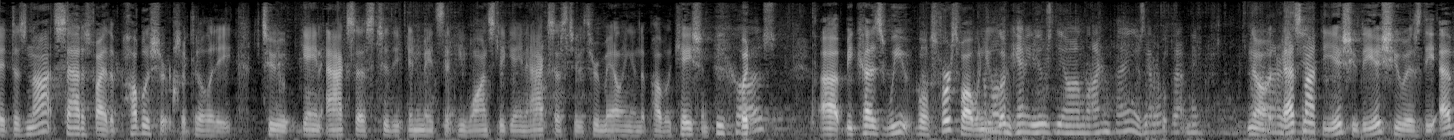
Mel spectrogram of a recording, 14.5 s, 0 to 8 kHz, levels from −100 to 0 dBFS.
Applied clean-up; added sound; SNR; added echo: neural separator model SepFormer DNS4.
